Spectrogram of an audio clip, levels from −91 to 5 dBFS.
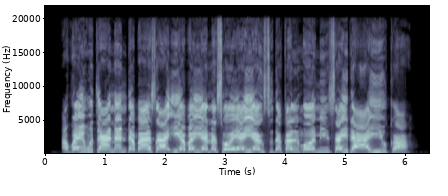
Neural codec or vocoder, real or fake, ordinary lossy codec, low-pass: none; real; none; none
